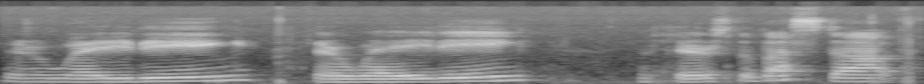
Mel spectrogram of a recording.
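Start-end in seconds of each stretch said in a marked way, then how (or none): none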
